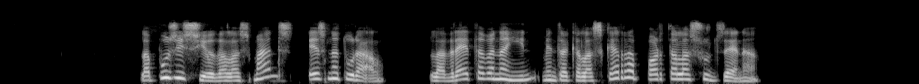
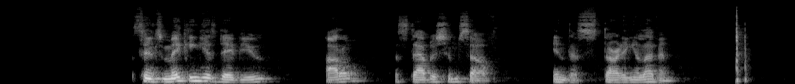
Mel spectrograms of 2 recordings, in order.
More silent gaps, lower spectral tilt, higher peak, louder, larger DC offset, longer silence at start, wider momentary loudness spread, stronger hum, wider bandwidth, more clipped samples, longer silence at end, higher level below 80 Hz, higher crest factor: first, 4.11-4.28 s vs none; second, -3.5 dB/octave vs -6 dB/octave; about the same, -2 dBFS vs -2 dBFS; first, -16 LUFS vs -22 LUFS; neither; about the same, 1.4 s vs 1.35 s; second, 9 LU vs 17 LU; neither; second, 8 kHz vs 14 kHz; neither; first, 1.6 s vs 0.45 s; about the same, -60 dBFS vs -58 dBFS; about the same, 16 dB vs 20 dB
